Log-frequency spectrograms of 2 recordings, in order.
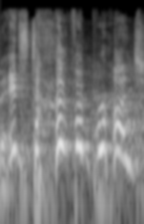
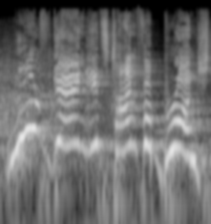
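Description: First: Much higher, slow prim repeat; drawn-out sing-song mom call; posh mom again. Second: Much higher prim mock mother; sing-song call of an upscale mom; posh mom. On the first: Retold or imitated. Comic repeating the mother's brunch call, high and slow. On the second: Mother calling her son to brunch, high prim call. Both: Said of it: "That's what the woman said".

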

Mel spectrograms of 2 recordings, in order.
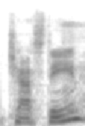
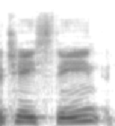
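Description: First: "Chastain" with a short A, as in "chat"; short A first syllable. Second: "Chastain" with the first syllable said like "chase". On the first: Checking the actress's surname, questioning "Chastain" as CHASS-tain. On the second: Unsure of the actress's surname, trying "Chastain" as CHASE-tain. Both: Shown as a demonstration. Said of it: "How do you say her last name?".

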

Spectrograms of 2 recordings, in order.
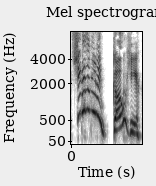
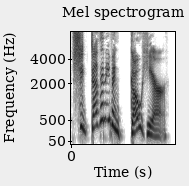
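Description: First: Much higher put-on voice for the snide line; mock his deadpan jab, pitched way up; a higher, more put-on take of the same quote; imitating Damon. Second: Lightly voiced high-pitched mean girl jab; movie quote in a put-on voice; quoting a movie line. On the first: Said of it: "And Damon is like". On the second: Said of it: "my heartfelt performance".

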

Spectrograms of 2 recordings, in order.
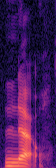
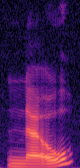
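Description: First: Said in the usual way. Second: Drawn-out, rising, unconvincing denial; guilty-sounding no. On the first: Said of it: "this is the way I said it". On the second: Retold or imitated. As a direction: imitate your own guilty lie, voice sliding upward. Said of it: "That sounds so guilty".

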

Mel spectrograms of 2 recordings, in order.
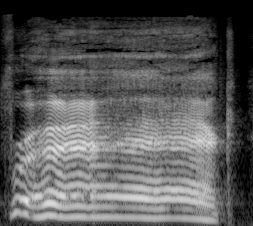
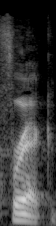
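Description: First: "Frick" held very long on a high, falling pitch; drawn-out exclamation. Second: Said in the usual way. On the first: Retold or imitated. Customer discovering a missing order, long agonized "Frick". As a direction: stretch "Frick" out in mock exasperation. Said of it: "but not frick, but, "Frick". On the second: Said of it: "but not frick".

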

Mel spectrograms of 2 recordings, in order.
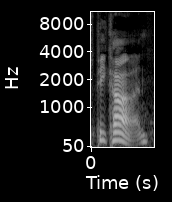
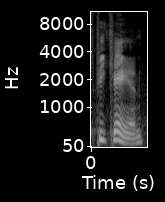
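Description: First: "pecan" as PEE-kahn, open ah; pronunciation PEE-kahn. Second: "pecan" as a drawn-out PEE-can; pronunciation PEE-can. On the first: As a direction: end "pecan" on kahn, not tin can. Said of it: "The other texter says". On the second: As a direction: say "pecan" slowly, ending like tin can. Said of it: "Matt says". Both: Retold or imitated.

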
